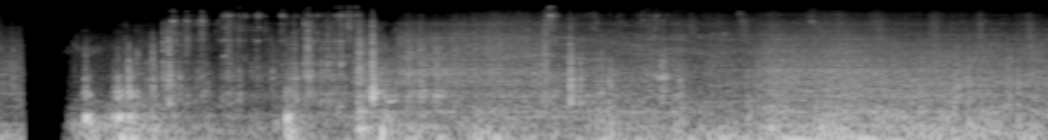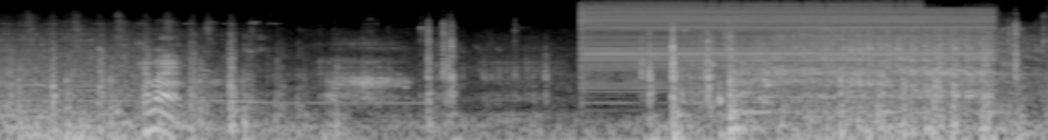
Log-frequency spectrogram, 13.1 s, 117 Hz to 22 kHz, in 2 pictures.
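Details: 1989 VW Vanagon that turns over but won't start, after fuel filter replacement and adding 93 octane gas and Seafoam: starter cranks, engine briefly catches with rough low rumble then dies; filter wasn't the cause, owner next suspects fuel pump or plugs.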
